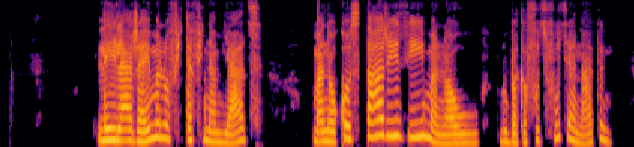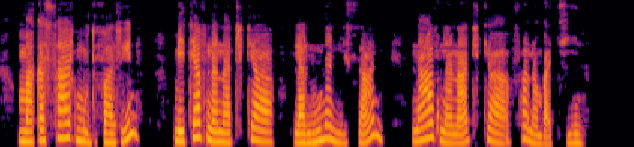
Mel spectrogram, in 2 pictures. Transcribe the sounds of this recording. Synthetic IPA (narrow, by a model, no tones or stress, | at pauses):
leilaɾajmanofi̥t̪afinamiat͡sə̥ | manawkost̪aɾizimanaw | lubakəfut͡si̥fut͡sianat̪ini̥ | makasaɾimud̪uvaɾinə̥ | met̪iavinanaʈ͡ʂi̥kʲə | lanunənizani̥ | naavinanaʈ͡ʂi̥kʲəfanambad̪̥inə̥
